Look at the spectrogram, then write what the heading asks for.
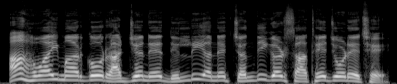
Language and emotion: Gujarati, neutral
